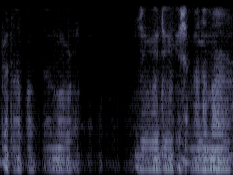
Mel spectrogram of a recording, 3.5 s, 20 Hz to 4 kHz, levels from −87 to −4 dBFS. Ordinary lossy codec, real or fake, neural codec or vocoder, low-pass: AAC, 32 kbps; fake; vocoder, 24 kHz, 100 mel bands, Vocos; 3.6 kHz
